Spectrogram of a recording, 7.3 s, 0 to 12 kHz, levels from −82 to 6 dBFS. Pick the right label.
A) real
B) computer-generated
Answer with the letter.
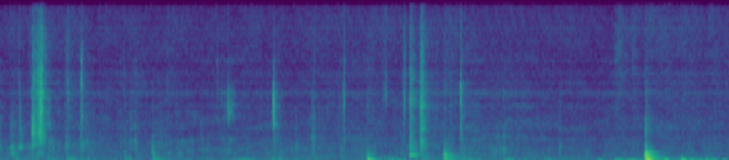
B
